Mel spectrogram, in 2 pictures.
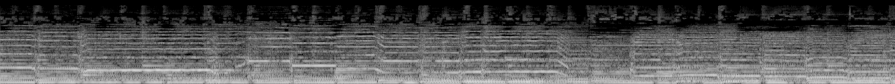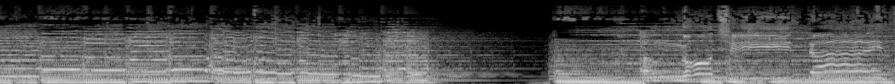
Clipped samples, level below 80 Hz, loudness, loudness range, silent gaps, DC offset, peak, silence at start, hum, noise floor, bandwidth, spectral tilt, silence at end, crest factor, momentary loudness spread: under 0.1%; -28 dBFS; -15 LUFS; 3 LU; none; under 0.1%; -2 dBFS; 0 s; none; -42 dBFS; 17 kHz; -6 dB/octave; 0 s; 12 dB; 3 LU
